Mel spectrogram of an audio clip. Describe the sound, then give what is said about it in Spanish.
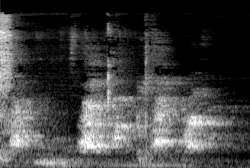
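Dogs bark in a quick run of about four sharp, fairly muted yaps, spaced closely together, with no one talking over them. “gracias perros por hablar, los perros siempre me...”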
